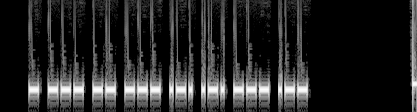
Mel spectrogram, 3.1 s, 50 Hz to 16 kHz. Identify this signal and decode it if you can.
Morse code, heard as a keyed tone, about 52 wpm, 700 Hz. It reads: TOMORROW
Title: Sentences from Top 1100 Words - New Word Drill Alt - 50wpm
